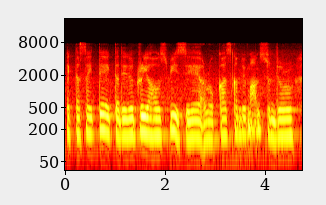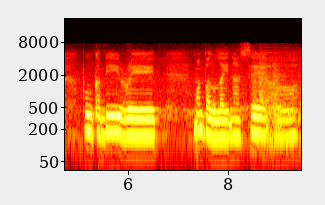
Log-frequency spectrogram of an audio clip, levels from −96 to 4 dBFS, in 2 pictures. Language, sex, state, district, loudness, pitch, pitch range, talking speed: Nagamese, female, Nagaland, Kohima, -15 LUFS, 155 Hz, 150-170 Hz, 145 wpm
